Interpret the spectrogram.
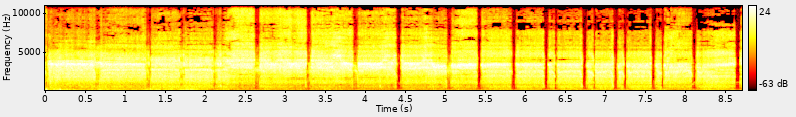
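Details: Hungry kingfisher chicks in their nest, just growing pin feathers, keep up a dense hissing, rasping churr broken by quick irregular gaps, steady and loud throughout.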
